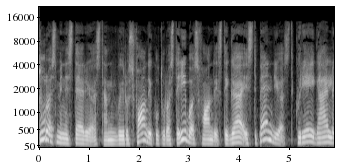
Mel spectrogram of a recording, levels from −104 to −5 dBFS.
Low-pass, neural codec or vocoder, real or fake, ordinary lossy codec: 14.4 kHz; none; real; MP3, 64 kbps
